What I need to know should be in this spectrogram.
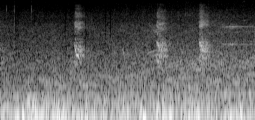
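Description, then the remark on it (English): A bird, likely a crow, gives three harsh cawing calls outside near the main train station of a Dutch city in the morning, spaced unevenly over steady low outdoor rumble and background hum. “One of the loudest noises I could hear was a bird.”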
